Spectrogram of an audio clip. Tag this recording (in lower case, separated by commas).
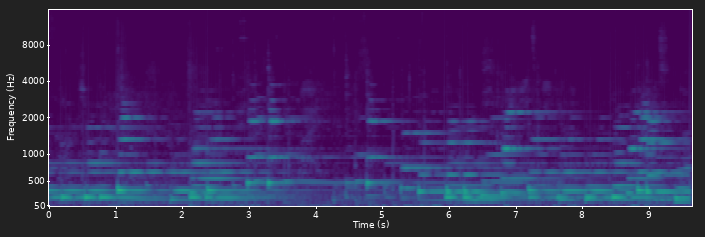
playing steelpan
